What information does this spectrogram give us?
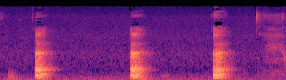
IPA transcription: ə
